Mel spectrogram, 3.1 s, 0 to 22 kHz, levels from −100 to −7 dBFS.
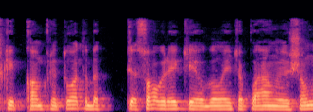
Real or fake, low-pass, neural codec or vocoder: fake; 10.8 kHz; codec, 24 kHz, 0.9 kbps, WavTokenizer, medium speech release version 2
